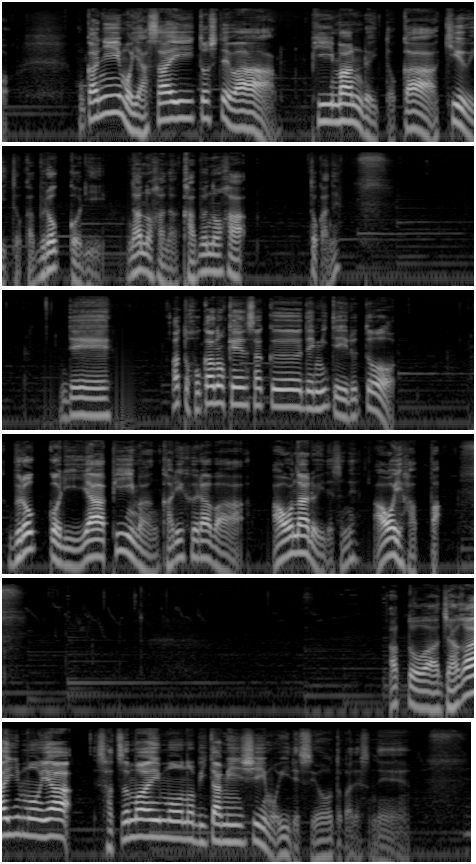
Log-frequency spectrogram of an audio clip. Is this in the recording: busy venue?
no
